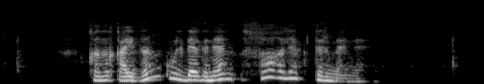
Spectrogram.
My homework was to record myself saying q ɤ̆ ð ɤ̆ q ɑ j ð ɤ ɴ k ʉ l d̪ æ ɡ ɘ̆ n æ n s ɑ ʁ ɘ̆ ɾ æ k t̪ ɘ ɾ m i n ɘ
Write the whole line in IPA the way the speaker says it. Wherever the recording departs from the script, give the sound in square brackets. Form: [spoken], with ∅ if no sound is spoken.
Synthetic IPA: q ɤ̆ ð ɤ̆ q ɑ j ð ɤ ɴ k ʉ l d̪ æ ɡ ɘ̆ n æ n s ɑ ʁ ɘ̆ [l] æ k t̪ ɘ ɾ m [æ] n ɘ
